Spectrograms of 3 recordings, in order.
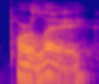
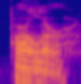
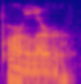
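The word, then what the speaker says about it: Parler: and it's actually pronounced parlor P AR le AR had it been a foreign word you would pronounce it the other way but it's pronounced parlor I don't know if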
